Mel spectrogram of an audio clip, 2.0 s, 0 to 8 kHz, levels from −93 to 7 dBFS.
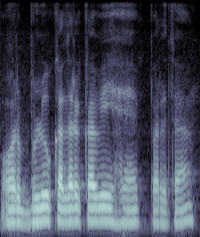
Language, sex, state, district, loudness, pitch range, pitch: Hindi, male, Arunachal Pradesh, Papum Pare, -18 LUFS, 120-130 Hz, 125 Hz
